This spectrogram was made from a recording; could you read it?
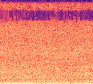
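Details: Goodman AC condenser about three to four years old, not cooling: a steady low electrical hum from the motor because the run capacitor has failed; poor airflow is suspected of burning capacitors out faster.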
